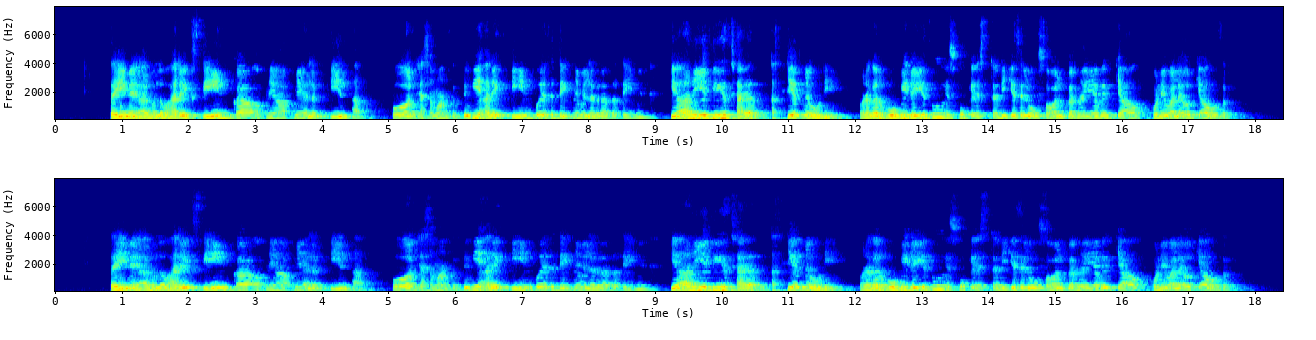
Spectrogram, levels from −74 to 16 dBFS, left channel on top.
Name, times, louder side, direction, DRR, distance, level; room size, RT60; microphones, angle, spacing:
voice 1, 0.8-4.6 5.1-8.9 9.2-11.7 12.1-17.6, left 2 dB, 40° left, 3 dB, 0.6 m, -21 dB
6.4 x 5.5 x 5.1 m, 0.76 s
head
